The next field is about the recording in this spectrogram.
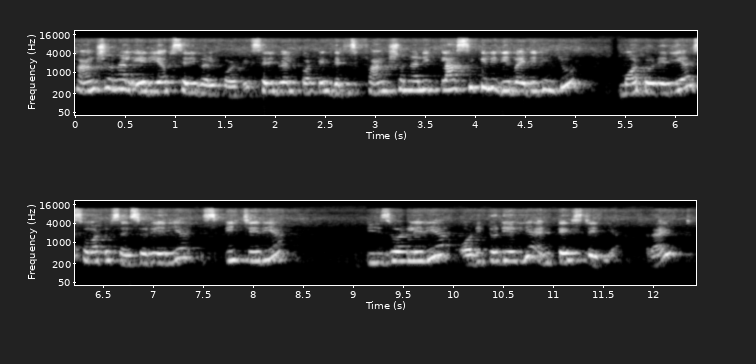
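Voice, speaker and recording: A woman's voice: a little high, very slow, dark tone. A woman with a Bangladeshi accent gives a medical lecture, switching between Bengali and English and listing terms while checking in with "right?". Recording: muffled, echoey classroom recording.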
